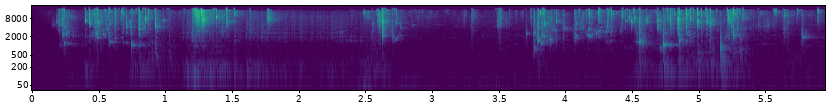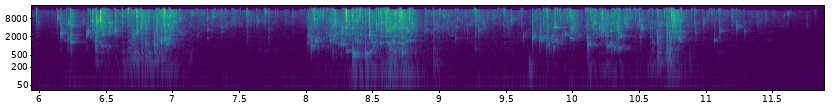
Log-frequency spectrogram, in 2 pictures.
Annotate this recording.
water scoop drip with hand bathroom acoustic
hand, scoop, water, drip, bathroom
